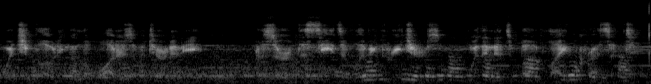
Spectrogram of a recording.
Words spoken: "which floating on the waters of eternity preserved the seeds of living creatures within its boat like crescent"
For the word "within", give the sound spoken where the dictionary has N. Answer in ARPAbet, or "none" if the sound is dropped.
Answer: N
